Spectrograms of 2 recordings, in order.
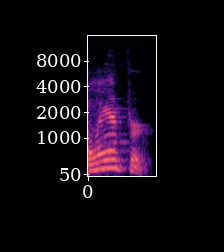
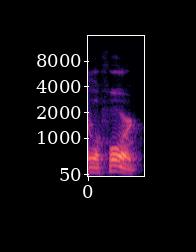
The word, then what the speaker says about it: Laford: know what i mean andrea lanford laford i'm sorry laford sorry i butchered your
